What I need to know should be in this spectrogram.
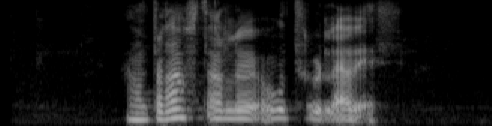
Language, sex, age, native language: Icelandic, male, 18-19, Icelandic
